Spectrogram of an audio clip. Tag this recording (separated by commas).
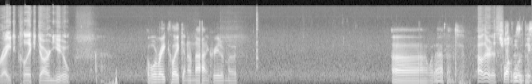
Speech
